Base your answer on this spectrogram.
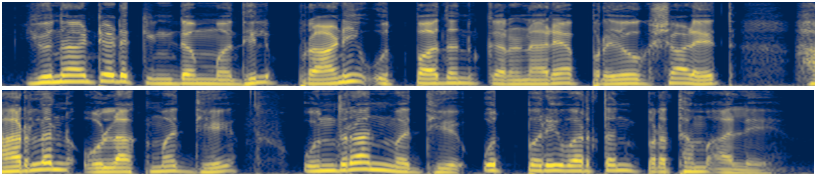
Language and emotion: Marathi, neutral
